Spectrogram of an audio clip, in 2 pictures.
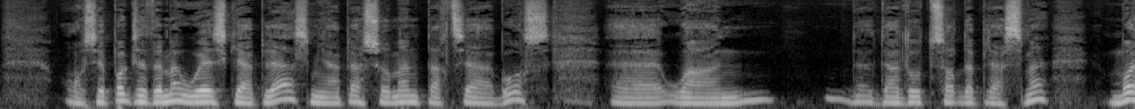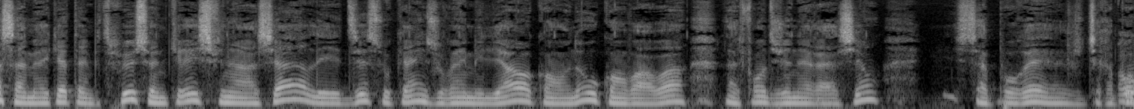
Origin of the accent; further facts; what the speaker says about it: Quebec, Canada; parce que je suis Québécois, c'est le gouvernement du Québec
